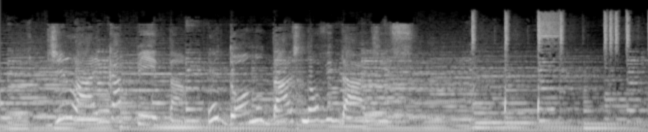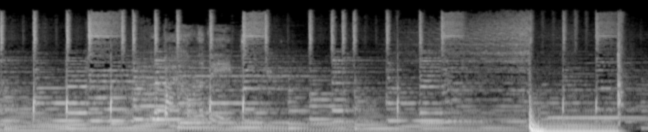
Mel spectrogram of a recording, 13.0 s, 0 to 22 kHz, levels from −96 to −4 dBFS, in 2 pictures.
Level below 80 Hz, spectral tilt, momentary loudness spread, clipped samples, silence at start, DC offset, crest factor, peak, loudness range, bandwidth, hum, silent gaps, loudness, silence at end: -32 dBFS; -4.5 dB/octave; 11 LU; under 0.1%; 0 s; under 0.1%; 20 dB; -2 dBFS; 8 LU; 16 kHz; none; none; -22 LUFS; 0 s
